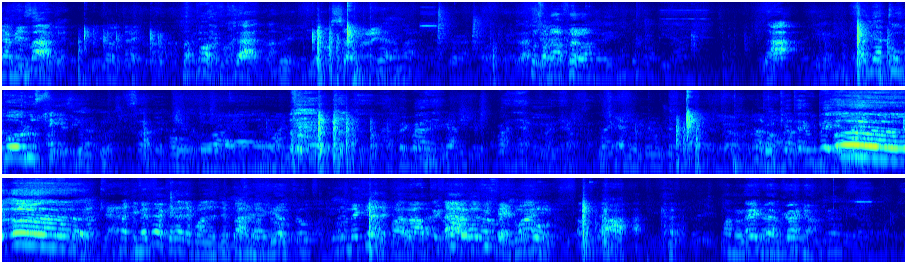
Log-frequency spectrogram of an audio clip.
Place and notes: Viale Rimembranza, Sestri Levante GE, Italie - Bocette in fishermen house
Every day, retired fishermen go to the Fishermens House to play Bocette. The men throw billiard balls on the billiard table, while interpreting each other in a regional dialect. Tous les jours, les pêcheurs retraités se rendent à la Maison des pêcheurs pour jouer au bocette. Les hommes lancent des boules de billard sur le billard, tout en sinterpelant les uns les autres dans un dialecte régional.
